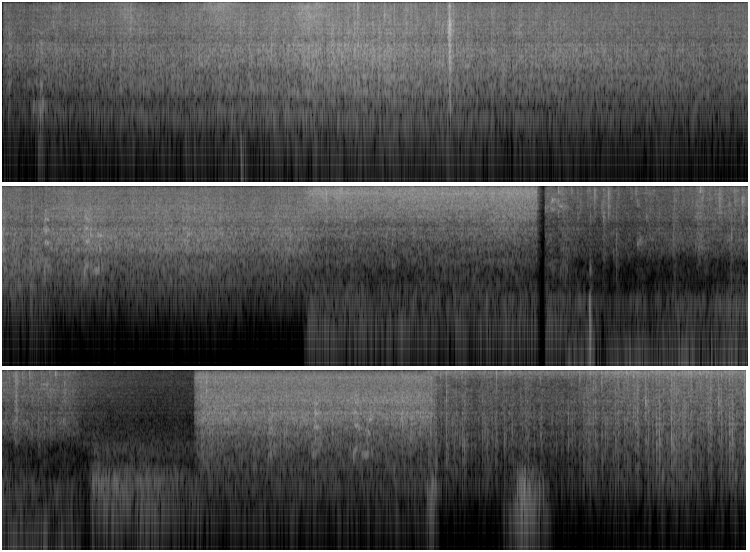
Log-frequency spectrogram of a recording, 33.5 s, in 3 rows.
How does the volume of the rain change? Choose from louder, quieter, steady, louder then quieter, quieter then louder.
quieter.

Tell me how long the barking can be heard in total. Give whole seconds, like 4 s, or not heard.
4 s.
